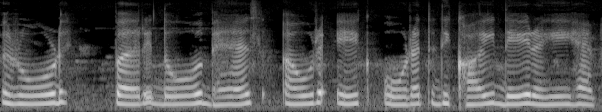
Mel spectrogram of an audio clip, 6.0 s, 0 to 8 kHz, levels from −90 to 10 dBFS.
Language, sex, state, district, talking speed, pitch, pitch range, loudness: Hindi, female, Uttar Pradesh, Saharanpur, 110 wpm, 225 Hz, 215-240 Hz, -17 LUFS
